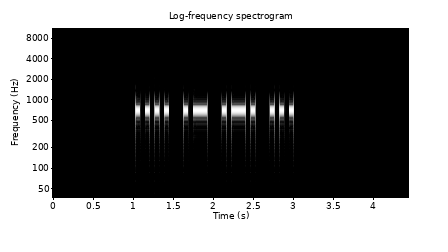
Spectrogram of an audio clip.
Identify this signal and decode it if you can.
Morse code, heard as a keyed tone, about 20 wpm, 700 Hz. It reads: HARS
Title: Build A Word - 1 Letter At A Time - 5-Letter Words - 20wpm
